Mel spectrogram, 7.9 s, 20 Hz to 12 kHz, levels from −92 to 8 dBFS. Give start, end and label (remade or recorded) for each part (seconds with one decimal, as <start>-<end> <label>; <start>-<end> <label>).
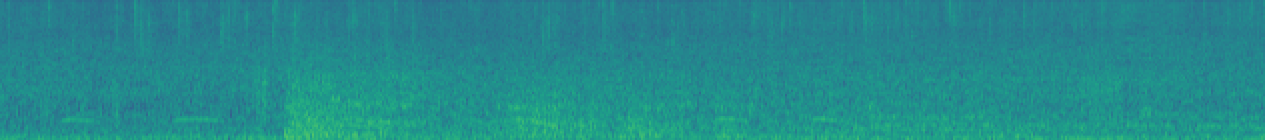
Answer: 0.0-6.8 recorded; 6.8-7.4 remade; 7.4-7.9 recorded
